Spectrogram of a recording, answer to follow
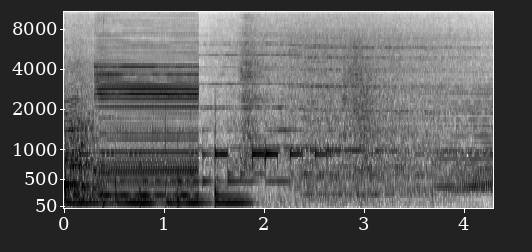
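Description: A harsh electronic buzzer sounds for about a second, signalling that the build countdown clock has been stopped, followed by quiet background music.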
